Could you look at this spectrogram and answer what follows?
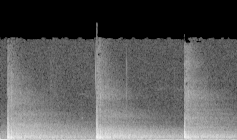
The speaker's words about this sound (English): McCall shot his gun at a nearby tree as a warning.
